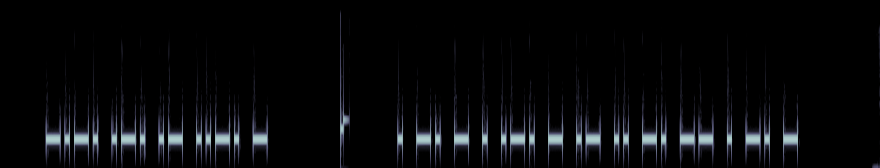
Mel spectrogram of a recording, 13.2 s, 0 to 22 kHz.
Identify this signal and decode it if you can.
Morse code, heard as a keyed tone, about 17 wpm, 700 Hz. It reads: CRAFT ENTERTAINMENT
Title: Sentences from Top 1000 Words - Review Part 6 - New Word Drill - 17wpm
